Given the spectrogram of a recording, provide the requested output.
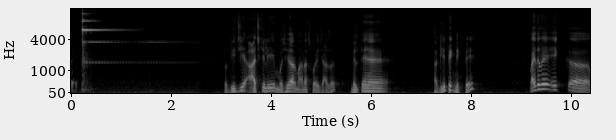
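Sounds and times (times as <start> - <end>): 
single bright metallic bell ding ringing: 0.1 - 3.0
speech: 3.1 - 6.4, 7.2 - 8.2, 9.2 - 10.3.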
